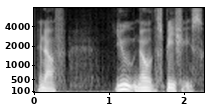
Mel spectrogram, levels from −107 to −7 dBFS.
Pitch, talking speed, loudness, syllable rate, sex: 115 Hz, 130 wpm, -17 LUFS, 4.3 syllables/s, male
